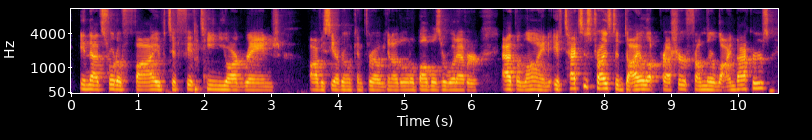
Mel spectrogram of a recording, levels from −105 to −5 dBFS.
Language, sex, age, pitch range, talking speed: English, male, 20-39, 145-175 Hz, 180 wpm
